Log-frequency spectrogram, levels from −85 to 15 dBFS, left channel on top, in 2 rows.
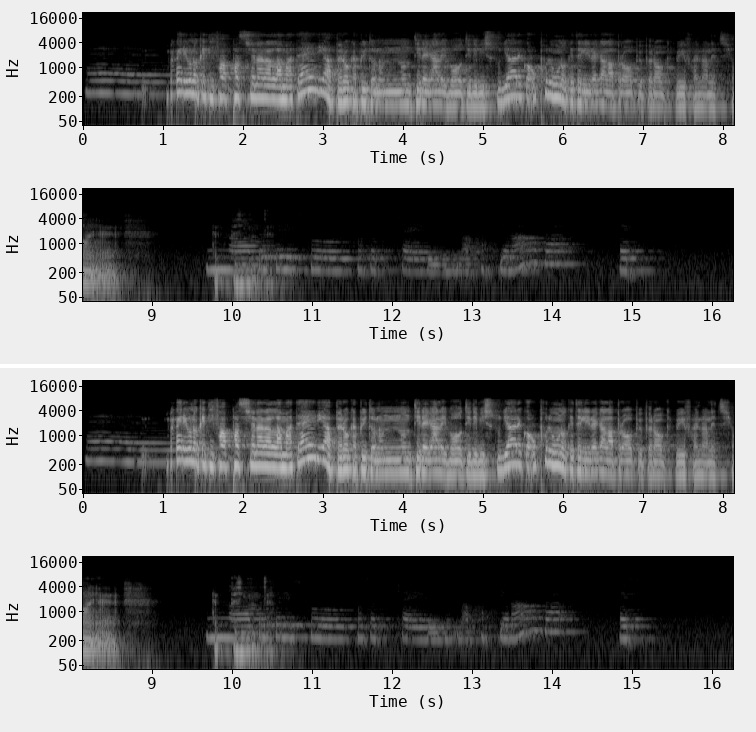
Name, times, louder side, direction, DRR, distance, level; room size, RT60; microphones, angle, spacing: voice 1, 0.0-1.9 9.7-11.8 12.1-13.0 13.3-14.1 14.8-15.1, right 1 dB, 20° right, 3.4 m, -48 dB
voice 2, 1.1-8.6 10.0-10.2, right 3 dB, 55° right, 0.8 m, -25 dB
22.0 x 15.5 x 3.9 m
head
